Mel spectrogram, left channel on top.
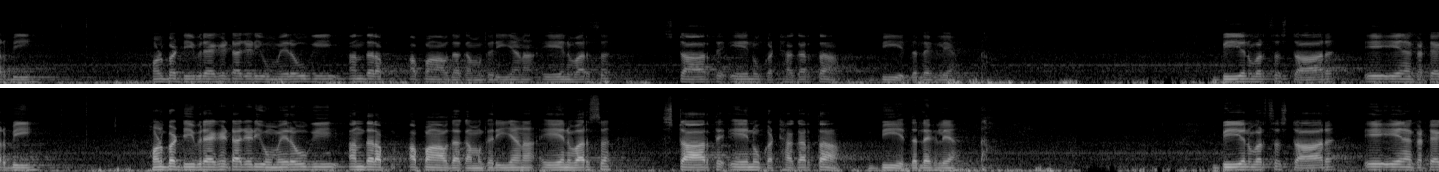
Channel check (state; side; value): quieter; left; 9.6 dB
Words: ਬੀ। ਹੁਣ ਵੱਡੀ ਬ੍ਰੈਕਟ ਆ ਜਿਹੜੀ ਉਵੇਂ ਰਹੂਗੀ, ਅੰਦਰ ਆਪਾਂ ਆਪਦਾ ਕੰਮ ਕਰੀ ਜਾਣਾ। ਏ ਇਨਵਰਸ ਸਟਾਰ ਤੇ ਏ ਨੂੰ ਇਕੱਠਾ ਕਰਤਾ, ਬੀ ਇੱਧਰ ਲਿਖ ਲਿਆ, ਬੀ ਇਨਵਰਸ ਸਟਾਰ ਏ ਨਾਲ ਕੱਟਿਆ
